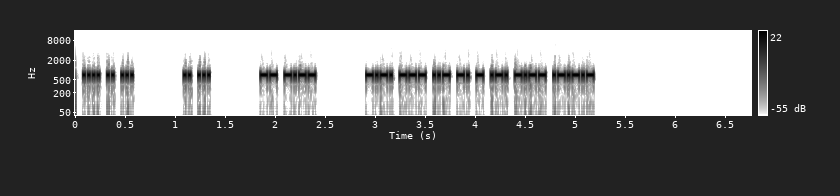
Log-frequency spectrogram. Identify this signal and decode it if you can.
Morse code, heard as a keyed tone, about 50 wpm, 700 Hz. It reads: HIS IS MY COUNTRY.
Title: 3x Word-Spacing - Sentences from Top 300 Words - 50wpm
